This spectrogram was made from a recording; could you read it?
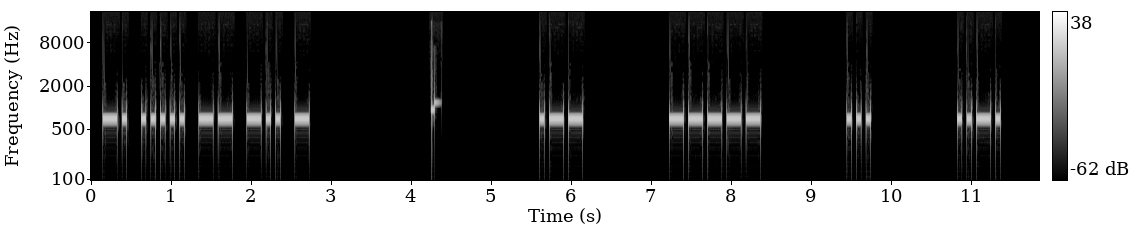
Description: Morse code, heard as a keyed tone, about 21 wpm, spaced as for 11 wpm, 700 Hz. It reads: N5MDT W0SF
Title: USA Call Signs - 6x Character Spacing - 20wpm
